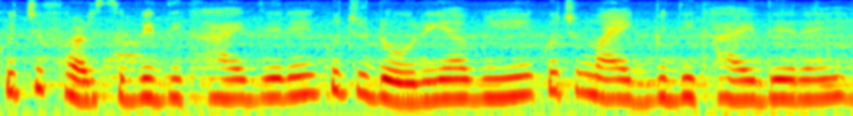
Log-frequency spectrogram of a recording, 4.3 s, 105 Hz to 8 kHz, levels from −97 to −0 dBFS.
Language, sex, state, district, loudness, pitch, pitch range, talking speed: Hindi, female, Chhattisgarh, Raigarh, -16 LUFS, 215 Hz, 205-230 Hz, 250 wpm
